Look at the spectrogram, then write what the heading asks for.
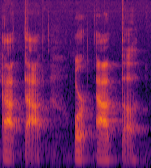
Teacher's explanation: I'm going to just stop the T, keep my vowel short, and then release into the TH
